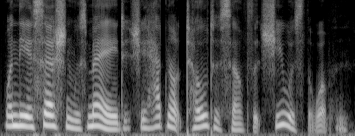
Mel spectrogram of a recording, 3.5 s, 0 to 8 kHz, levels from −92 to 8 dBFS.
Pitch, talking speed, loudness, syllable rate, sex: 190 Hz, 255 wpm, -17 LUFS, 5.5 syllables/s, female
